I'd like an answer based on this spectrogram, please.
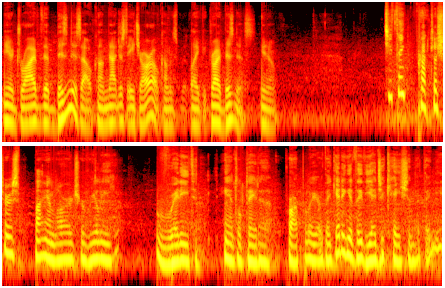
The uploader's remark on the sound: Live at the HR Tech 2022 conference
